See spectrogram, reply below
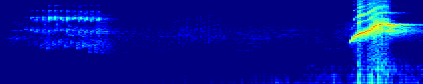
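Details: Common hill myna giving lure song: a short burst of buzzy, harmonic chattering notes, then after a pause a loud, sharp whistle that sweeps upward and levels off into a clear, ringing tone. No other sounds.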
